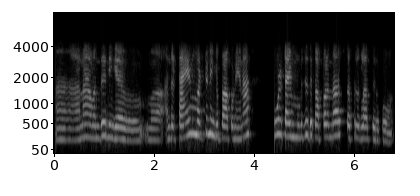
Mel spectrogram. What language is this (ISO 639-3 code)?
tam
